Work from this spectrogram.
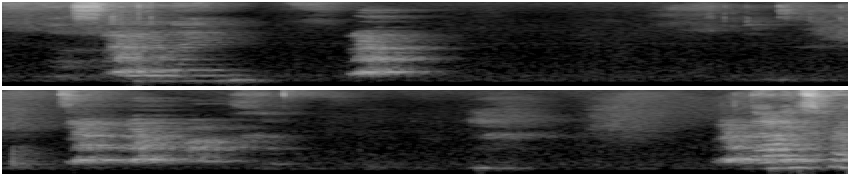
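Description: Several short bursts of dog barking and yips, fairly close, separated by quiet gaps, with a voice talking in between.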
